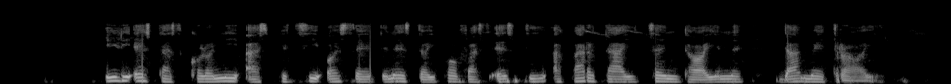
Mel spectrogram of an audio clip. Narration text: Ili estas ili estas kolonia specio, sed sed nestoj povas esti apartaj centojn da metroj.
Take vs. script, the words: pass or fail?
fail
